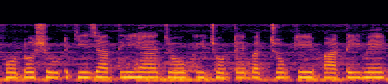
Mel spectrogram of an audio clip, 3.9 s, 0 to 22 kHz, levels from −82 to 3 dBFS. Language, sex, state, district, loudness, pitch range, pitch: Hindi, female, Punjab, Fazilka, -14 LUFS, 215-225 Hz, 220 Hz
